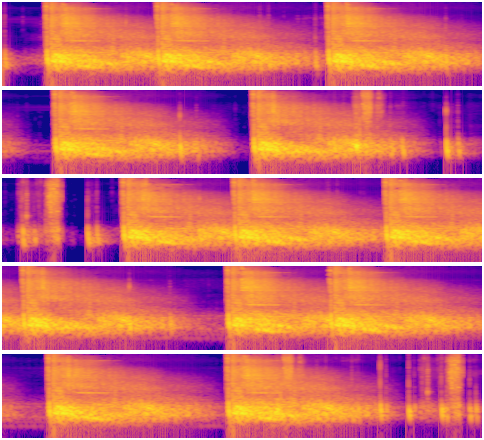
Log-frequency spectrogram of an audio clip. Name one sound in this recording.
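Heavy gunshots boom one after another, each with a long echoing tail.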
